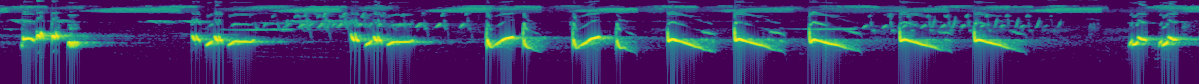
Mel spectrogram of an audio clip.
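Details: Mockingbird (Northern mockingbird) singing: a run of loud, downward-slurred whistled notes, each type repeated several times at roughly one per second, then changing to a rising variant, steady faint high whine behind.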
